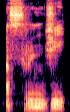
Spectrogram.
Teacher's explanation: astridges is a neutral word and so the the nominated plural just ends in an e but with a nasal before the final consonant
